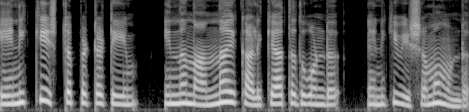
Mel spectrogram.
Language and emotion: Malayalam, sad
